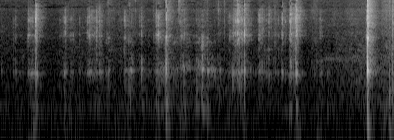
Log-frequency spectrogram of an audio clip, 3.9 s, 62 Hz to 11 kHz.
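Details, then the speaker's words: 2003 Saturn Ion with F23 transmission, axle worked by hand after removal: loose gritty crunches and clicks from a worn CV joint with gapped ball seats, the cause of clicking when turning; axle replaced to fix it. "it should click problem solved guys that click was the axle and the axle is now fixed for anybody that's curious this that's what that sounds like"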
